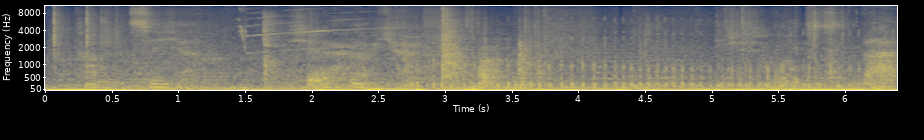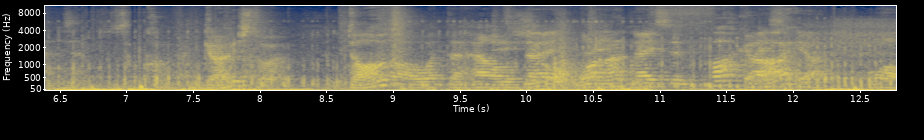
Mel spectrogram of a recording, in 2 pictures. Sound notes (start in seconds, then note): 4.3 growls intensifies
